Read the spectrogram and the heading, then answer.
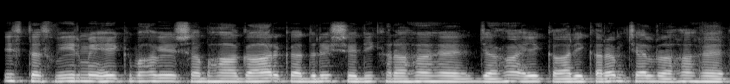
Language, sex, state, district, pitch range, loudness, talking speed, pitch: Hindi, male, Jharkhand, Ranchi, 130-140 Hz, -12 LUFS, 140 wpm, 135 Hz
